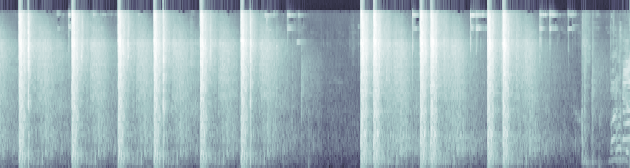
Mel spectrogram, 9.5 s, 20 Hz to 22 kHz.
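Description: Pistol shots at a 3-gun match ring out loud and close, a steady series of evenly spaced cracks with echoing tails, pausing for about a second midway before the volley resumes.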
